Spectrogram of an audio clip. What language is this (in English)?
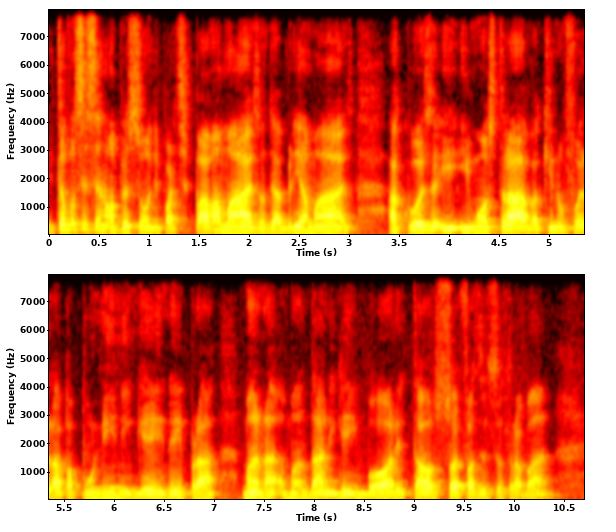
Portuguese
